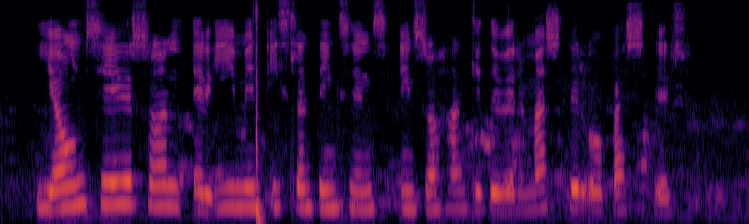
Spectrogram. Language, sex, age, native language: Icelandic, female, 18-19, Icelandic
